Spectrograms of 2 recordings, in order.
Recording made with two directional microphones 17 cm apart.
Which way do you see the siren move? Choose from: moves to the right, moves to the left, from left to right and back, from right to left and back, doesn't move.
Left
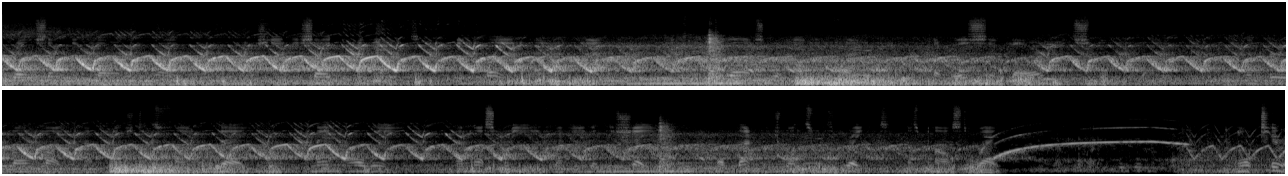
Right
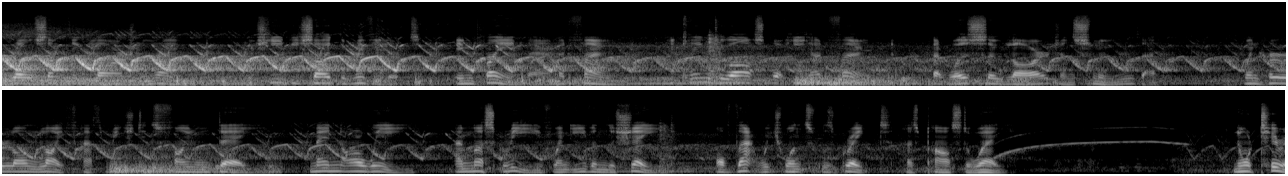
moves to the left.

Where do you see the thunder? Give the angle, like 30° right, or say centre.
20° left.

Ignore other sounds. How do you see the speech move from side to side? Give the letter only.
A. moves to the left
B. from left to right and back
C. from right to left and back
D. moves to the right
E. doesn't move
E.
